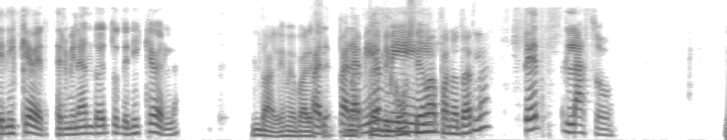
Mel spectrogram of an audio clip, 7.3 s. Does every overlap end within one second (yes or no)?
no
